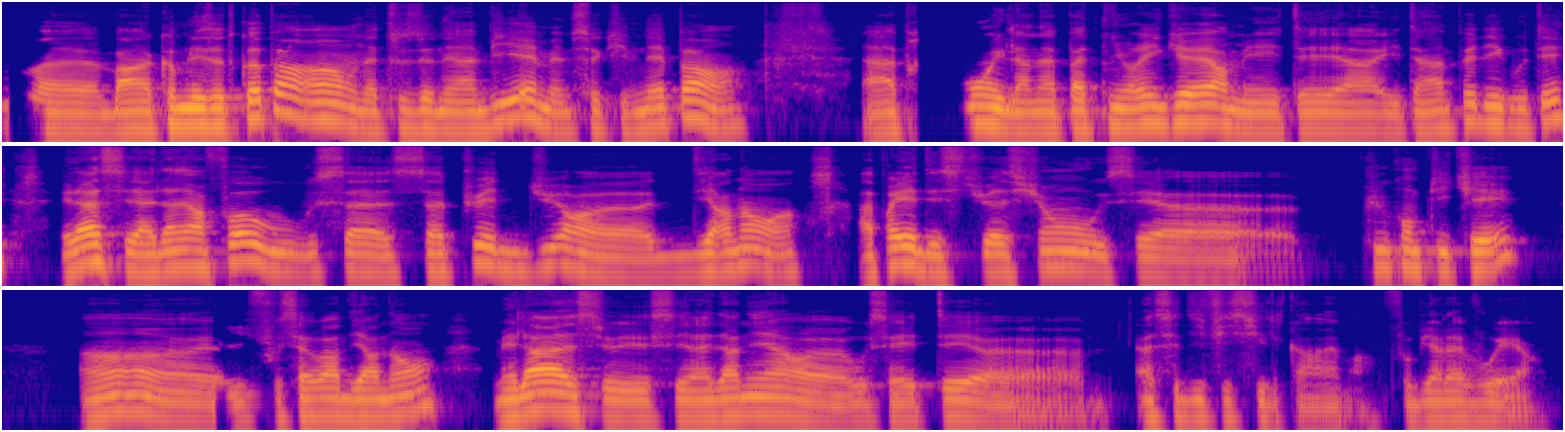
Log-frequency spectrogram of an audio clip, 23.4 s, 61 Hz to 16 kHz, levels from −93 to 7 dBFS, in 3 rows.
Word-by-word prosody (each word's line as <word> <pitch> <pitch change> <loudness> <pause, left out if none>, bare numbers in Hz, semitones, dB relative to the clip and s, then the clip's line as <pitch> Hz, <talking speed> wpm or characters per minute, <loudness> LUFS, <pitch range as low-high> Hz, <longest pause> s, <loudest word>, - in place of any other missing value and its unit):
ans, 110 - -1 0.2
heu, - - -5
ben, 100 +2 +2
comme 120 +2 +4
les 120 0 +7
autres 120 - +2
copains, 160 - +5
hein, 150 -4 +5
on 110 - -2
a 100 - -1
tous 105 +2 -7
donné 105 -1 0
un 100 0 -1
billet 145 +9 +3
même 100 -7 -2
ceux 105 - -6
qui 95 +2 -11
venaient 115 +4 0
pas, 160 +6 +4
hein. 115 -1 -2 0.6
Heu, - - -3
après 100 +1 -3 0.2
bon, 130 -1 +3
heu, - - +7
il 105 - -1
en 100 0 -2
a 105 - -1
pas 110 - +2
tenu 120 +3 -1
rigueur, 130 +1 +4
mais 100 -3 -1
il - - -2
était, 100 +1 -4
heu, 95 0 -3
il 95 - -6
était 95 +2 -6
un 105 +2 -2
peu 140 +6 -2
dégoûté. 130 +5 -2 0.2
Et - - -3
là, 155 +4 +8
c'est 155 -7 -2
la 110 -1 +3
dernière 130 +1 +1
fois 165 +2 +4
où 115 -7 -2
ça 110 -1 -2
ça 105 +3 -5
a 110 - -1
pu 155 - -2
être 125 -4 -2
dur, 135 +2 -1
heu, 95 -4 -1
de 95 - -11
dire 110 +4 -1
non, 130 -5 0
hein. 110 - -10 0.3
Après, 135 +9 +2
il - - +7
y - - +7
a - - 0
des 105 -3 -2
situations 120 +4 -2
où 110 -2 -3
c'est, 100 -1 -6
heu, 90 -1 -6 0.3
plus 130 - -5
compliqué, 125 - 0 0.6
hein, 105 -5 0
heu. - - -4
Il 85 0 -9
faut 95 - -15
savoir 110 +3 0
dire 105 -1 +1
non, 130 +9 -2 0.3
mais 105 - -1
là, 135 +1 +8
c'est 100 -6 -4
c'est 100 +3 -6
la 100 0 -2
dernière, 110 0 0
heu, 90 -4 -1
où 90 - -6
ça 85 - -10
a 90 - -3
été, 100 +3 -2
heu, 85 -3 -3 0.6
assez 100 +1 -7
difficile 95 -2 -9
quand 75 - -13
même, 75 0 -11
hein. - - -24
Faut 85 - -13
bien 95 +2 -5
l'avouer, 95 -1 -5
hein. - - -11
110 Hz, 245 wpm, -24 LUFS, 100-125 Hz, 0.6 s, là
